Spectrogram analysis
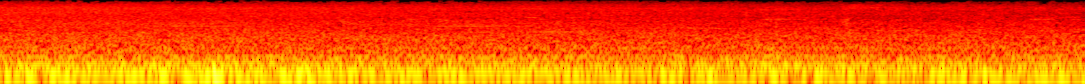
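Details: Only a constant, muffled roar fills the recording, heaviest in the low range like wind buffeting or a far-off engine. No calls, songs or buzzing of any animal stand out.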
